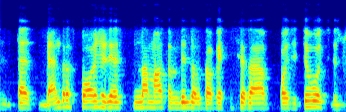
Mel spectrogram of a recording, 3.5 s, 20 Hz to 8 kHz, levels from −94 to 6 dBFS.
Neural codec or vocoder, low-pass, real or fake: none; 7.2 kHz; real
